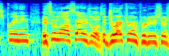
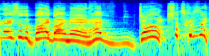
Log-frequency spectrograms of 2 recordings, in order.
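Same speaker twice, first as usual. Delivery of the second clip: usual speaking voice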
